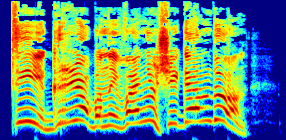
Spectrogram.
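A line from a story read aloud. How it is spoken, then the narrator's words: Furious roar. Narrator (Russian): проревел Сирлс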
